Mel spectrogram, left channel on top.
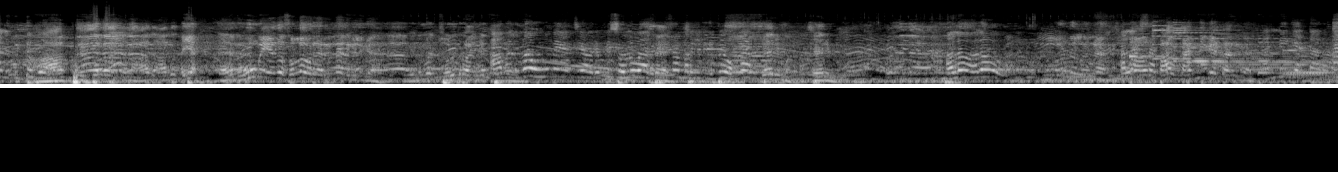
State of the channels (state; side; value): silent; right; digital silence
